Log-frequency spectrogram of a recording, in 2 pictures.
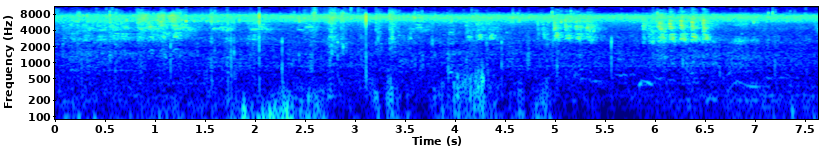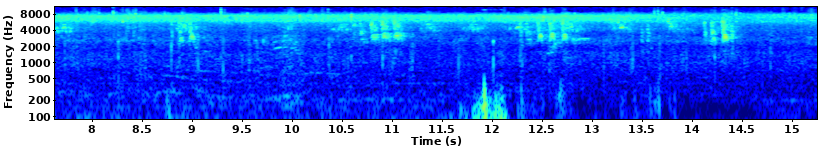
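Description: Short bursts of high chirping from birds in the roadside trees, with low rumbling thumps on the microphone, loudest about two seconds in and again near the end.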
